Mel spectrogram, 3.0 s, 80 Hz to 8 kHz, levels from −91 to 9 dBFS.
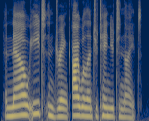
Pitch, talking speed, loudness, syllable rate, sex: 210 Hz, 220 wpm, -19 LUFS, 4.7 syllables/s, female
